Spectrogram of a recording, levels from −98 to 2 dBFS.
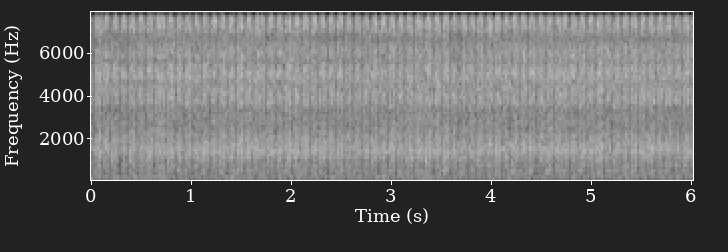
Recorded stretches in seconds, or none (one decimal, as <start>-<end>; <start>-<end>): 0.0-3.3; 4.7-6.0

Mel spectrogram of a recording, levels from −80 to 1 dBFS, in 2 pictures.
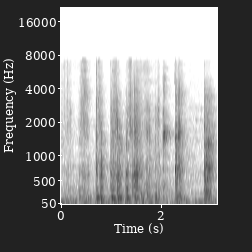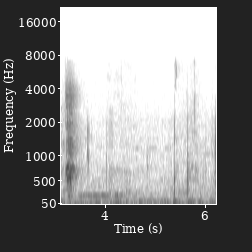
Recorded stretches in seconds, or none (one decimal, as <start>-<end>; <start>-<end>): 0.0-6.2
